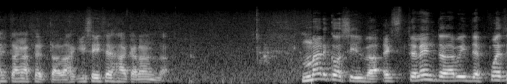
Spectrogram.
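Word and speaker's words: jacarandá: Acá en Argentina lo conocemos así, pero con acento en la última A, jacaranda. Yo una vez lo busqué porque es algo que me corregían mucho desde Latinoamérica, desde otros muchos países. Nada, y es jacaranda, no jacaranda.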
